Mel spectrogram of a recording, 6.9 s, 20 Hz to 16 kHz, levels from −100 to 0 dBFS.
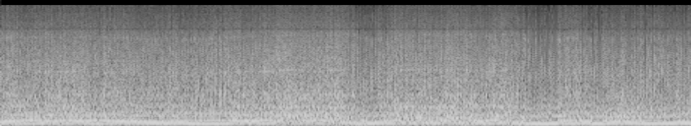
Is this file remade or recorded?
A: recorded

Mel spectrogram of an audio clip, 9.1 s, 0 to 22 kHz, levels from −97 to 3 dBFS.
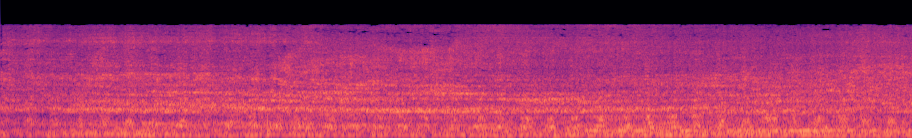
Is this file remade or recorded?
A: recorded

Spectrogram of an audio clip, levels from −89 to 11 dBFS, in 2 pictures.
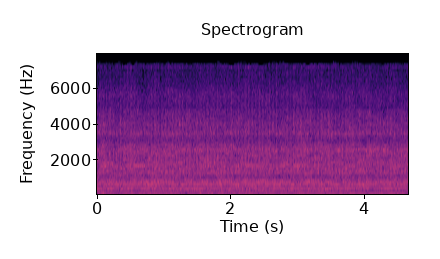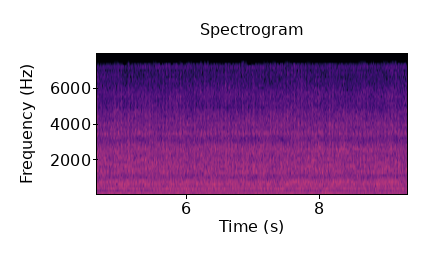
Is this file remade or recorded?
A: remade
